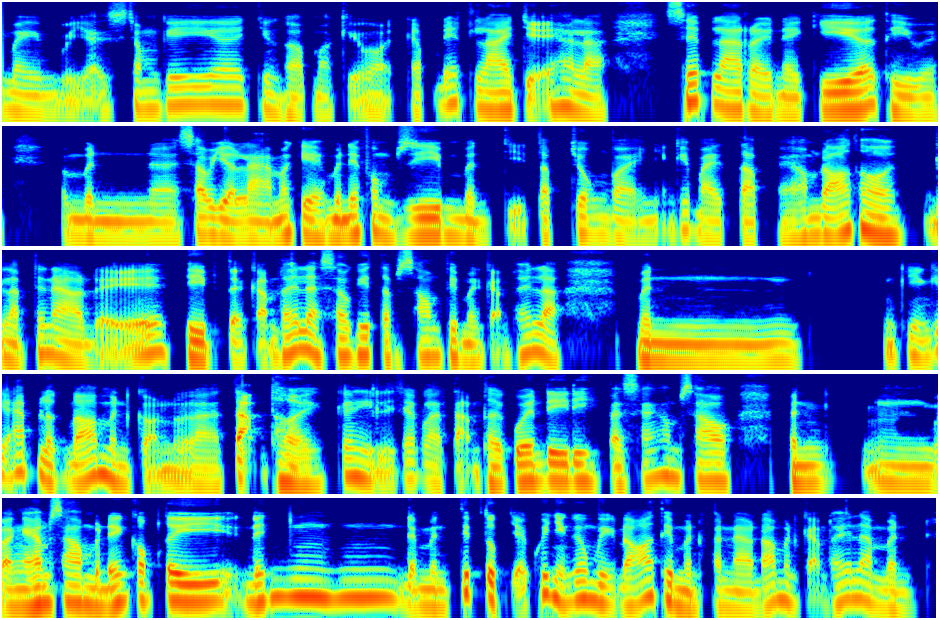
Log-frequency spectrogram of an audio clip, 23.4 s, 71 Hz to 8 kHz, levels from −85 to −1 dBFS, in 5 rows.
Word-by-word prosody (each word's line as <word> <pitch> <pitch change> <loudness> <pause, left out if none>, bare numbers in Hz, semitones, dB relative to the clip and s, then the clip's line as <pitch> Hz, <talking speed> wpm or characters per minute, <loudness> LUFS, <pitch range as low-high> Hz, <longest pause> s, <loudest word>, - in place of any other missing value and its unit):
mà 110 -2 -4 0.2
vừa - - -6
d - - -8 0.2
trong 120 -1 -4
cái 140 +1 -1
trường 110 -7 -7
hợp 95 -1 -6
mà, 90 - -8
kiểu, - - -7 0.2
gặp - - -7
deadline 120 -6 0
trễ 120 - -1
hay 125 -2 0
là 95 -2 -1 0.3
sếp 160 +1 +1
la 120 -4 +2
rầy 95 -2 0
này 95 -2 -3
kia 115 +1 +5
á, 130 - +3
thì 100 -4 -1
m 95 - -4 0.4
mình, 95 -2 -2
à, 90 0 -4
sau 110 +4 0
giờ 105 -2 +3
làm 95 0 0
á 110 - +1
kìa, 105 -4 +2
mình 100 +1 +2
đến 115 +3 +1
phòng 115 -4 -2
gym, 105 -1 +3
mình 95 -2 -2
chỉ - - -9
tập - - -3
trung 110 -2 -3
vào 95 -3 -3
những 95 +1 -10
cái 135 - -6
bài 100 -6 -3
tập 90 0 -2
ngày 90 - -7
hôm 100 +3 -2
đó 110 +3 +3
thôi. 115 -6 +4
Làm 100 - -2
thế 135 - -3
nào 110 -6 +2
để 140 +8 +1
thì 110 -2 +6
là - - -1
cảm 105 +3 -3
thấy 130 - +2
là 155 -2 +4
sau 120 +1 -1
khi 130 - +2
tập 105 -5 -4
xong 120 +2 -2
thì 115 - 0
mình 100 -2 -3
cảm - - -5
thấy 130 +5 -2
là 130 -7 +2 0.4
mình 100 -1 0 0.5
những 120 -3 -3
cái - - -2
áp 175 -1 -1
lực 115 -6 0
đó 115 +6 +3
mình, 150 -7 +2
gọi - - -3
là, 95 +10 -2
tạm - - +5
thời, 100 -4 +1
có 145 - +2
nghĩa 135 - +1
là - - -5
chắc 125 0 -5
là 110 -3 -3
tạm - - -4
thời 105 - +1
quên 115 +3 +4
đi 120 -1 +6
đi. 120 -1 +1
Và - - 0
sáng 125 +6 -5
hôm 145 -1 -1
sau 120 -2 +1 0.3
mình, 110 -1 +1 0.2
ừm, 105 -2 -2
và - - +4
ngày 110 0 +3
hôm 120 - +6
sau 125 0 +3
mình 110 -2 +1
đến 120 - +5
công 145 0 0
ty 135 0 +6
đến, 135 +5 +1
ưm, 165 -2 +3
ưm, 160 -1 +1
để 120 - -1
mình 110 -1 -1
tiếp 195 - +2
tục - - +5
giải - - -1
quyết 185 - +1
những 140 - +1
công 150 0 +3
việc 125 -3 +1
đó 145 +8 +2
thì 140 - +3
mình 100 -5 0
phần 110 -1 -4
nào 100 0 0
đó 135 - -1
mình 135 -2 -2
cảm - - -5
thấy 140 +5 -2
là 150 - 0
mình, 100 -5 -4
115 Hz, 315 wpm, -25 LUFS, 100-130 Hz, 0.5 s, thì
